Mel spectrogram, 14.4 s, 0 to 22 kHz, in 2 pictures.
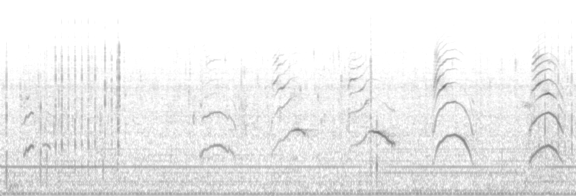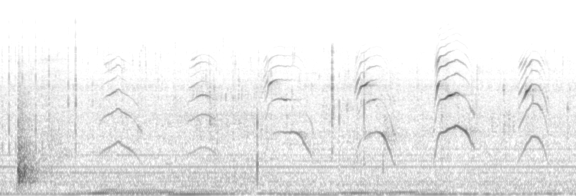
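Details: Female Maine Coon kitten born on April 28, with patched coat, meowing again and again in thin, high, arching mews, some short and some drawn out, with a brief clatter midway.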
